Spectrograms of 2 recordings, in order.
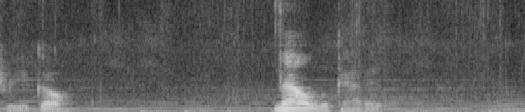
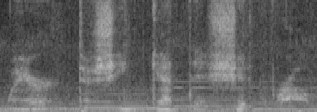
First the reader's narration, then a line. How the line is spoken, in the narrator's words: She whispered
